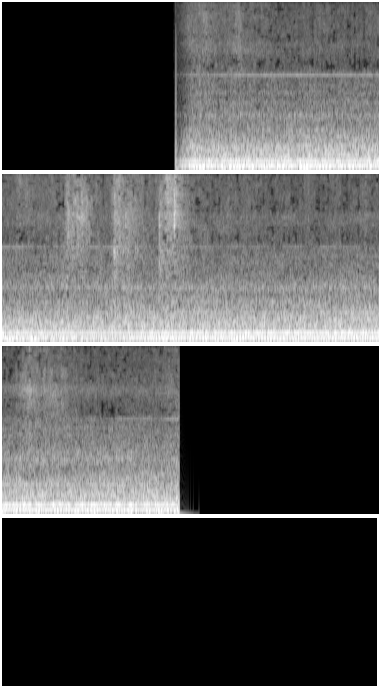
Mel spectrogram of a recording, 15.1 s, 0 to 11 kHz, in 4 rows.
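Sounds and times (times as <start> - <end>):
washing machine motor hum: 1.8 - 9.3.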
